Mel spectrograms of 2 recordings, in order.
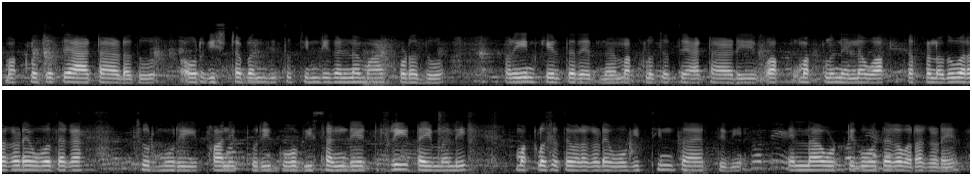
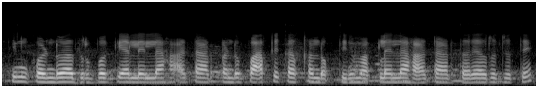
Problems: background sounds at intervals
